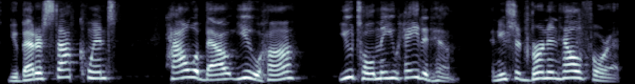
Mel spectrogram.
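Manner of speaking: high, pointed threat; angry accusation. A narrator's reading. Vanessa accusing Quint before the class, high angry warning. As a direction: turn the blame back on him.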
